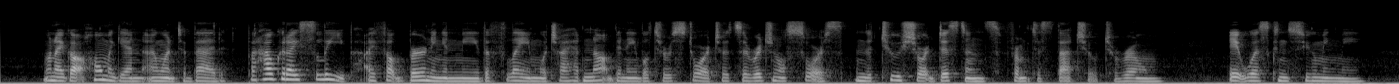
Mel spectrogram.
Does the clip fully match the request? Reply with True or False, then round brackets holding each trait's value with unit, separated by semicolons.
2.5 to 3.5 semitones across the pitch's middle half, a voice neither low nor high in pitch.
True (2.8 semitones; 155 Hz)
